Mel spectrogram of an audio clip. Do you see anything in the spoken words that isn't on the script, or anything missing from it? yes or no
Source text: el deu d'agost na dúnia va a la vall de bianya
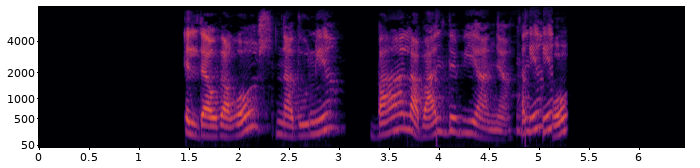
yes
